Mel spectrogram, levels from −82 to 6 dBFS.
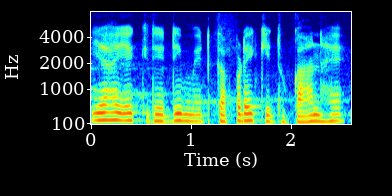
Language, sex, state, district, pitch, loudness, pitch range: Hindi, female, Jharkhand, Palamu, 170 Hz, -17 LUFS, 165-180 Hz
